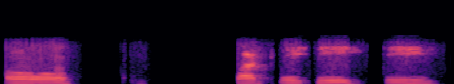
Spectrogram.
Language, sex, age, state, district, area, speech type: Marathi, female, 45-60, Maharashtra, Mumbai Suburban, urban, conversation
